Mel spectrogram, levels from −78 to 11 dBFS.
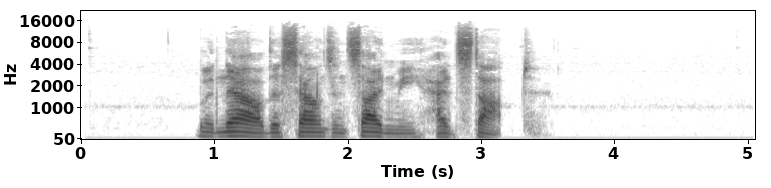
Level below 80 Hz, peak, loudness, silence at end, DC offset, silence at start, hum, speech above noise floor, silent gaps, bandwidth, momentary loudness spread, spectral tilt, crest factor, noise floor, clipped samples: -58 dBFS; 0 dBFS; -15 LUFS; 1.65 s; under 0.1%; 0.9 s; none; 45 dB; none; 15.5 kHz; 16 LU; -2.5 dB/octave; 18 dB; -61 dBFS; under 0.1%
